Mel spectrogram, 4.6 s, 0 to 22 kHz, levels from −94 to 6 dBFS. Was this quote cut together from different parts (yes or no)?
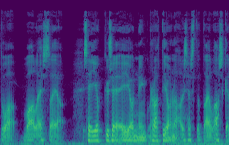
yes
